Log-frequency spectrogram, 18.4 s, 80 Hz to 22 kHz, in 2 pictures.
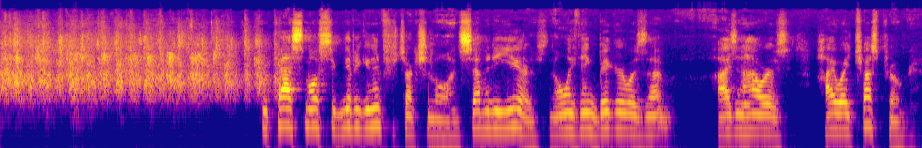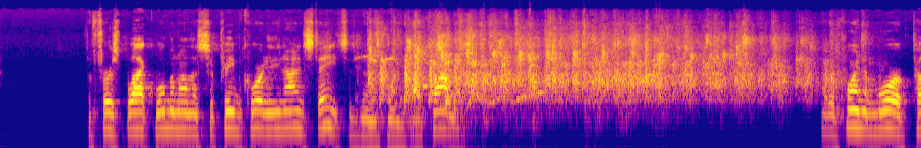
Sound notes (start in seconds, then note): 2.4 applause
